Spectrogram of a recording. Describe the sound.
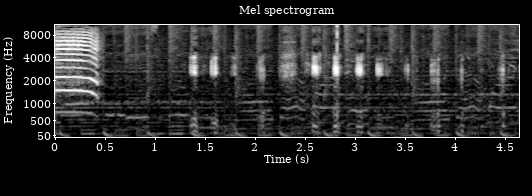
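A person's voice lets out a short, shrill screaming bleat, imitating a little goat, loud at the very start, followed by steady talking.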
